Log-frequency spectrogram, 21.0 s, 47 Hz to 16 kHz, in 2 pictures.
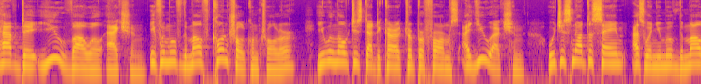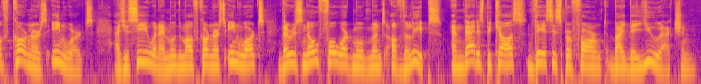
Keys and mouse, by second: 1.1-5.5 middle drag, 5.5 g, 10.3-11.3 right drag, 11.0 alt+g, 11.7 right click, 11.8 g, 12.8 right click, 13.0 g, 13.6-14.9 right drag, 14.4 g, 15.9 alt+g, 15.9 right click, 16.3 alt+g, 17.4 click, 19.7 click.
